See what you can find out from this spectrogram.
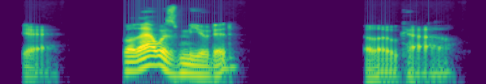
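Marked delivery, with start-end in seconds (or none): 2.8-3.4 low, hushed, suave voice. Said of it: "That's my suave voice".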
